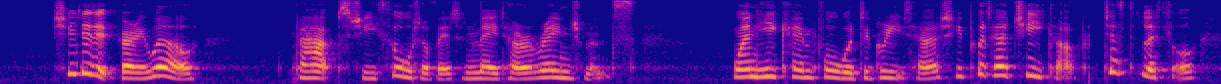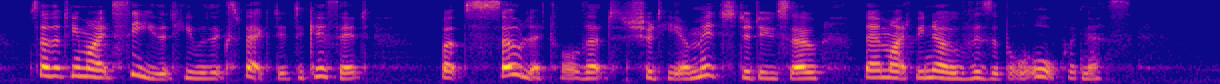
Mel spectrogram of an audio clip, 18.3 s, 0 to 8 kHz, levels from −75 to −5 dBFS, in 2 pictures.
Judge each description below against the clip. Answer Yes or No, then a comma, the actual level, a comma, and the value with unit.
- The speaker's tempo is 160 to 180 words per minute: No, average, 190 wpm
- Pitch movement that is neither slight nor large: No, wide, 5.9 semitones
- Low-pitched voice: No, high, 235 Hz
